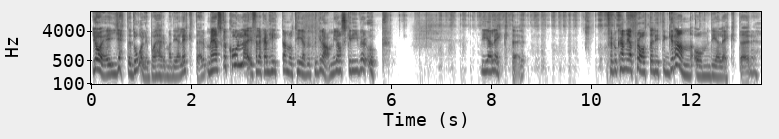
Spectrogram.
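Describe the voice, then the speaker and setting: A woman's voice: fairly high pitch, expressive, pauses often. A woman hosting a casual livestream from her home office, chatting and reading out viewer comments with frequent hesitations. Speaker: livestream host.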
